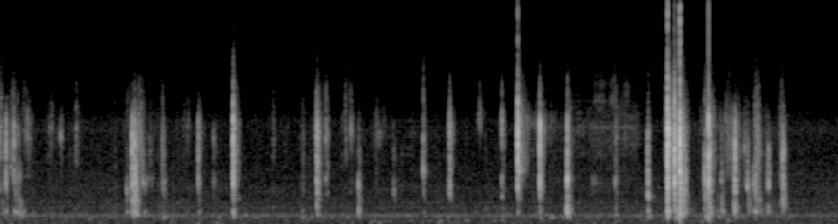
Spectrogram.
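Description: Glossy sticker sheet crinkling and crackling as stickers are peeled off it by hand, a run of short, irregular clicks with a louder flurry about five seconds in.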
